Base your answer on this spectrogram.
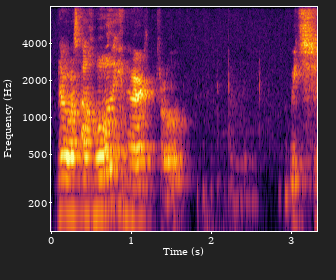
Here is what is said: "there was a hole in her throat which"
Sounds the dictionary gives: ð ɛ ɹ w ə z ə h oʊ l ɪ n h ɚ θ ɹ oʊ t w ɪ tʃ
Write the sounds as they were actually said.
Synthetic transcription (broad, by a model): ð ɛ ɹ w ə s ə h oʊ l ɪ n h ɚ t ɹ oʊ w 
